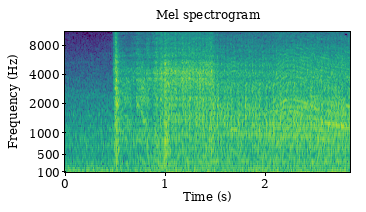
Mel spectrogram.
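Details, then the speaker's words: Camper van that previously only clicked, after reinstalling a relay and reconnecting the battery: a brief crank, then the engine catches and settles into a steady idle; normal engine start. "Et voilà, nous avons démarré."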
